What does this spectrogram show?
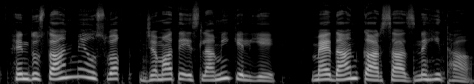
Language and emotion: Urdu, neutral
